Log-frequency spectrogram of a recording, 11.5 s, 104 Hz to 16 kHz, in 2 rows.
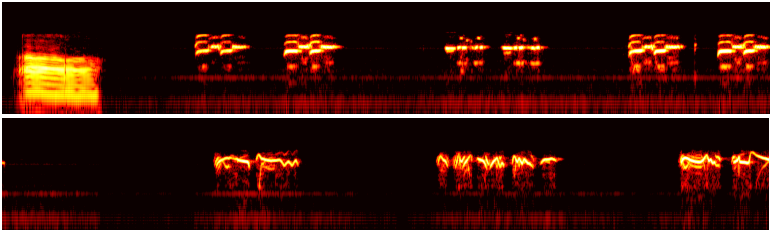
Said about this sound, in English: Makes various bird sounds. When you put it down and lift it up, the light will activate the cup and make the various bird sounds. It plays 8 different bird sounds. It's a ceramic 12-ounce cup.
